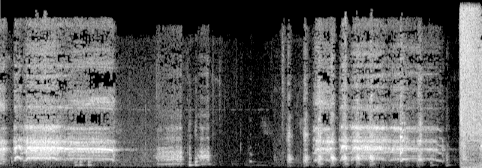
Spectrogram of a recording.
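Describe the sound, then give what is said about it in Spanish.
Chickens cluck and a rooster crows in loud, repeated bursts, with short pauses between calls and a sharp noise burst right at the end. “Por lo pronto los dejo con estos pollos.”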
